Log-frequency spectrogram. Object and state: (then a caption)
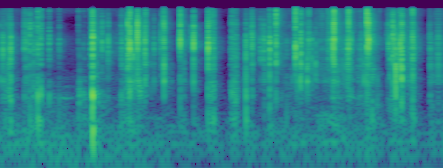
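Plastic-wrapped soap bar. Long nails scratch and crinkle the clear plastic wrapper on a small bar of soap. The result is a rapid, uneven series of sharp, dry crackles and scratches, bright and high with almost no low end, each snapping off quickly.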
